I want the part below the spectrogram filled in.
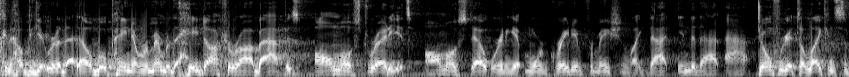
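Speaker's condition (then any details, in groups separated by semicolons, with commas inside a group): No condition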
